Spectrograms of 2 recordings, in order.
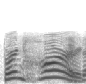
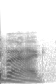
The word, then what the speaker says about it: Bernhard: Matthew, I've been here 3 months, and you actually mispronounced my last name for the first time. – Bernhard. I say Bernhard.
